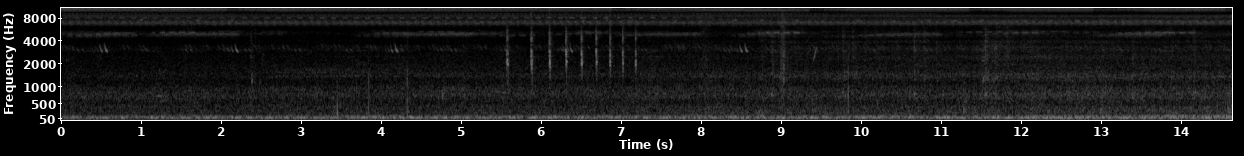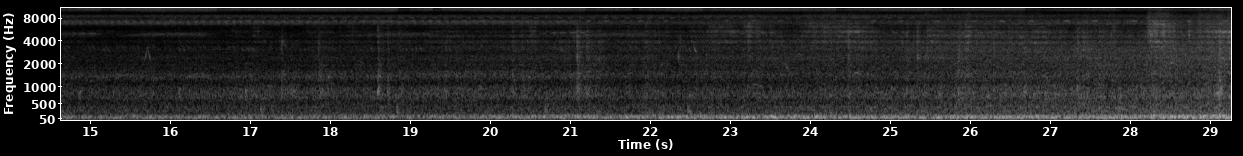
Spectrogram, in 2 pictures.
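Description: A train approaching, its low rumble growing steadily louder toward the end, with insects chirping steadily over it. About six seconds in comes a short run of rapid clicks.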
